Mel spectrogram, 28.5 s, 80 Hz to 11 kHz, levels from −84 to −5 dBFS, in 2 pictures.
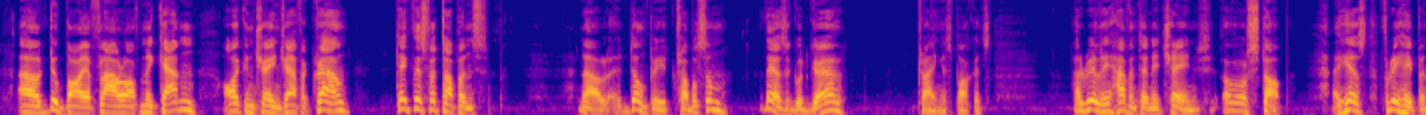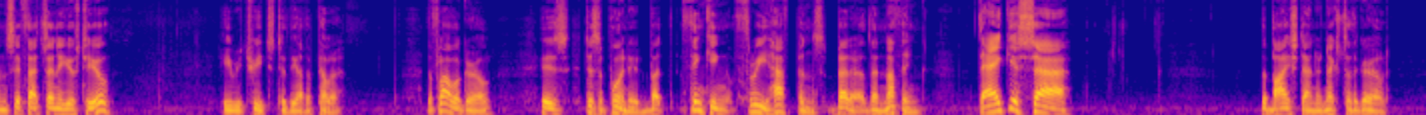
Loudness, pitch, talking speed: -21 LUFS, 120 Hz, 150 wpm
